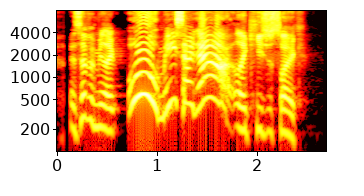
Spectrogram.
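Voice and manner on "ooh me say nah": very high, loud, drawn-out alien voice. Contrasting a normal voice with the voice the actor did: Jar Jar voice. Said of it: "the voice he did was just like".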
